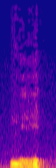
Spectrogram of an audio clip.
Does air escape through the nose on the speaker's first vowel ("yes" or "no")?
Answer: no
